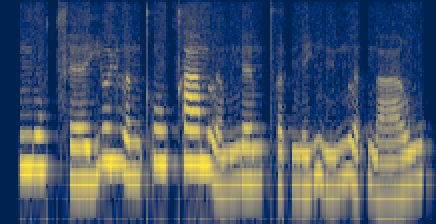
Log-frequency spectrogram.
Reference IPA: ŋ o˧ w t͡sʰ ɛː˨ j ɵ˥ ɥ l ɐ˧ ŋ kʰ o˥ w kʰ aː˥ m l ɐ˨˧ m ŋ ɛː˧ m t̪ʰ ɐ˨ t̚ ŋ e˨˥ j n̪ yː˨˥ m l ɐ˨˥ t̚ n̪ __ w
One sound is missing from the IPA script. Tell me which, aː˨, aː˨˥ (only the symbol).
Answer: aː˨˥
